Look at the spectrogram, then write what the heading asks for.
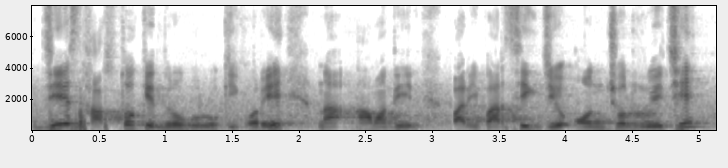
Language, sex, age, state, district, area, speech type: Bengali, male, 45-60, West Bengal, Paschim Medinipur, rural, spontaneous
